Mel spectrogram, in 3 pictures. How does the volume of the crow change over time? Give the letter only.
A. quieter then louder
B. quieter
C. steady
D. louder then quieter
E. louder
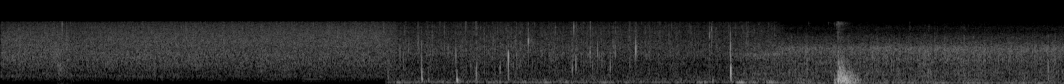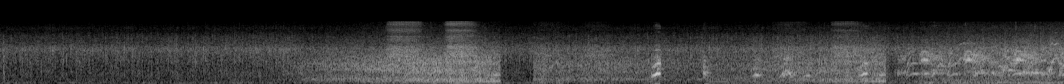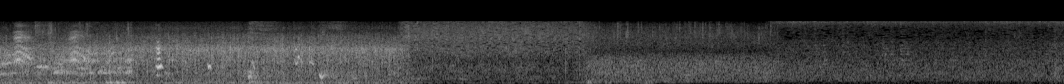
A.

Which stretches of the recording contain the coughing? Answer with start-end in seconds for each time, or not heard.
23.8-24.9.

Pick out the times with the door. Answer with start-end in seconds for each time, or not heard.
8.0-8.7.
